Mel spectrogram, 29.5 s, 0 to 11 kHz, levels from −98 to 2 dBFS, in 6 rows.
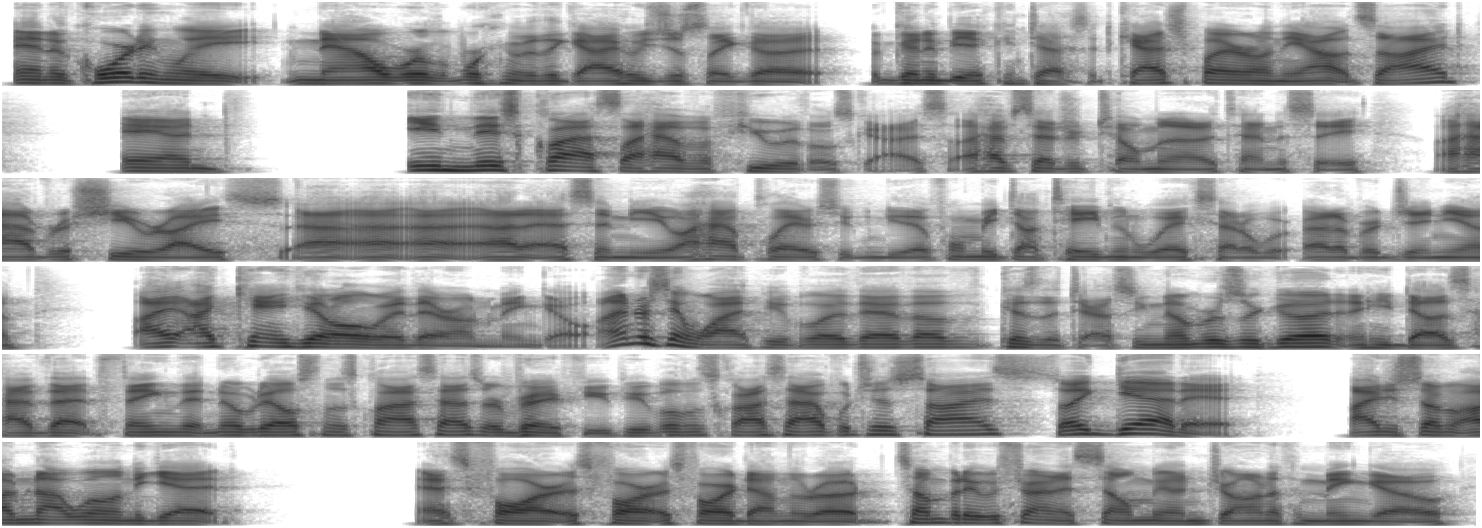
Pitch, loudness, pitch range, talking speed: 115 Hz, -20 LUFS, 105-125 Hz, 280 wpm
